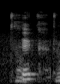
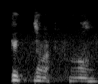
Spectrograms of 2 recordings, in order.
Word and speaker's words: Thich Nhat Hanh: Not Thich Tot. Nhat Hanh. Thich Nhat Hanh.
